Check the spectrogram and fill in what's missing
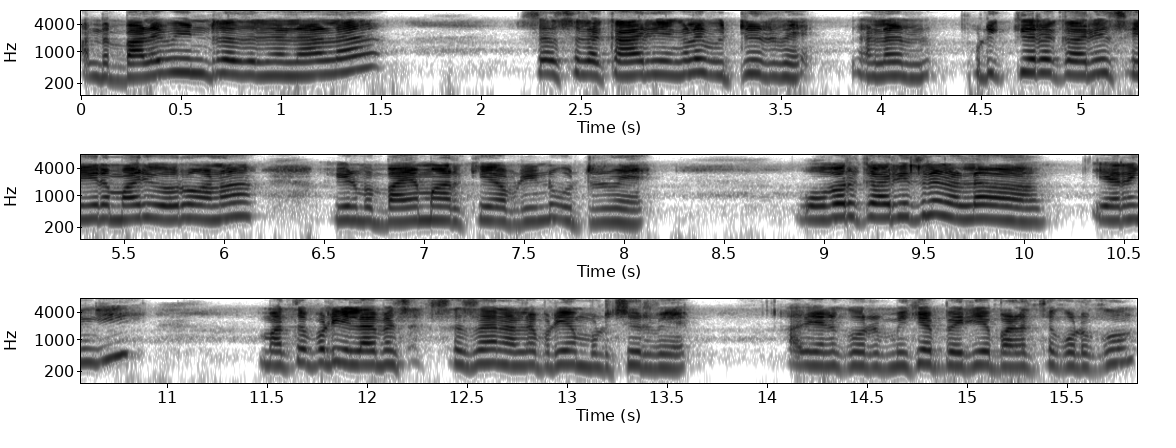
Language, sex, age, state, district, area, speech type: Tamil, female, 45-60, Tamil Nadu, Tiruchirappalli, rural, spontaneous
